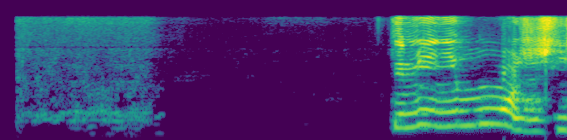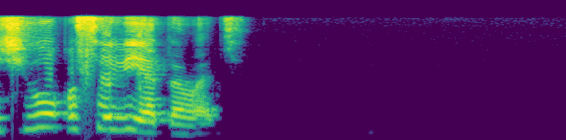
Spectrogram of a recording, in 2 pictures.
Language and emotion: Russian, angry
